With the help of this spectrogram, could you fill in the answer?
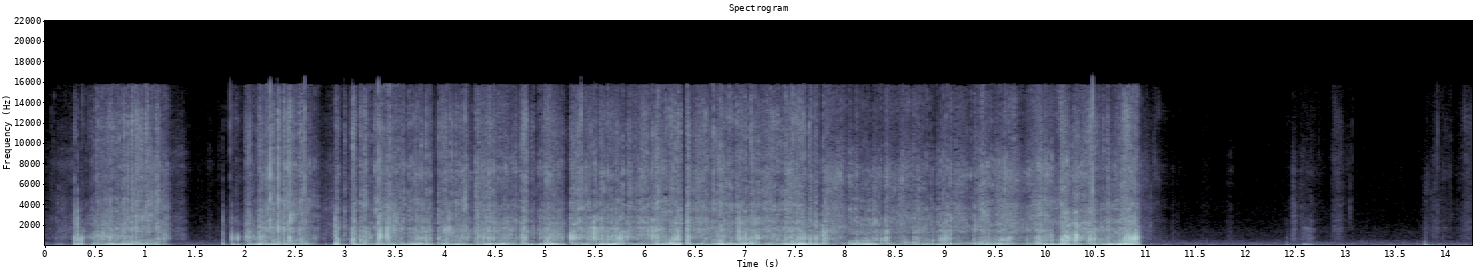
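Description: Long acrylic nails scratch and tap across the coarse beige burlap or linen weave of a flat rectangular fabric panel held in both hands. The result is dense, scratchy rustling in uneven stop-and-go bursts, with a brief pause early on. It weighs heavily in the low end, then cuts off after about 11 seconds into near silence with a few faint taps.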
